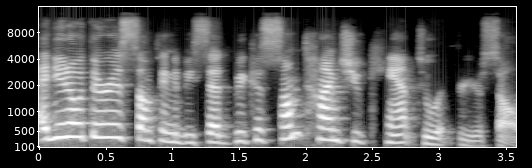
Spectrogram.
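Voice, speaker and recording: A woman with an American accent speaks in a bright, sharp tone, her pitch swinging very widely. The background is quiet. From California desert, US West Coast. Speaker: holistic life coach. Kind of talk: interview.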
